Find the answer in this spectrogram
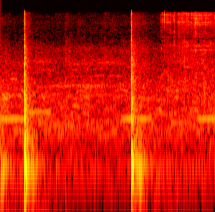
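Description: Two sharp single knocks, the first just after the start and the second about a second later, over faint crowd chatter.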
